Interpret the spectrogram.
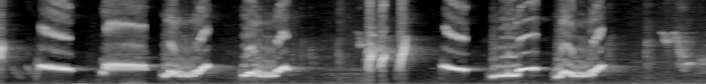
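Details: White-rumped shama, a three-season bird being stimulated into competition fighting song, tail-flicking: loud clear whistled phrases near mid-high pitch, some rising and slurred, others harsh and ringing, given in quick bursts with short gaps.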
